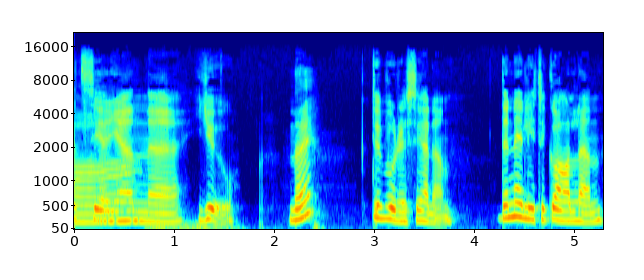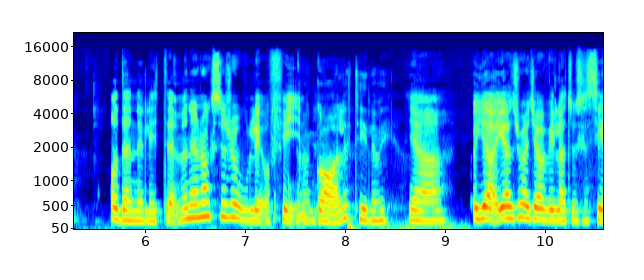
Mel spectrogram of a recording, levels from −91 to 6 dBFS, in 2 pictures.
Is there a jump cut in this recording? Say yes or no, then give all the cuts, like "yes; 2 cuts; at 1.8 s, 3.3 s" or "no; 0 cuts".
no; 0 cuts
